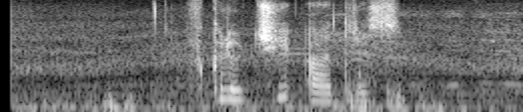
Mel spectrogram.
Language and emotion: Russian, neutral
